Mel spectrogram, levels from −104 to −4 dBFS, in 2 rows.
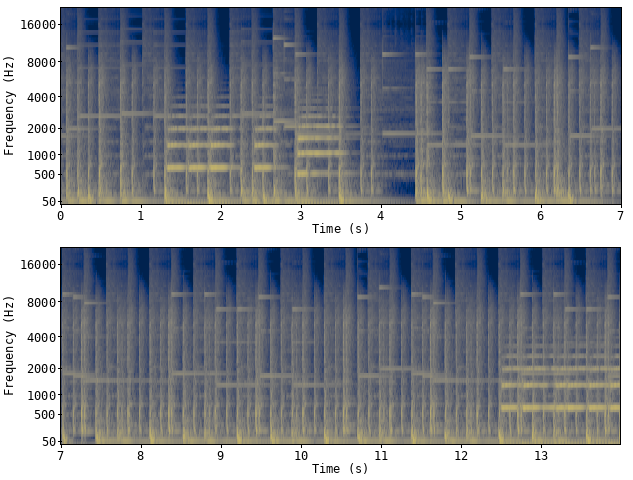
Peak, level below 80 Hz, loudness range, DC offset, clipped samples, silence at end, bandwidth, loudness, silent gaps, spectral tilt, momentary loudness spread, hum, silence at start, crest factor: -16 dBFS; -44 dBFS; 5 LU; under 0.1%; under 0.1%; 0 s; over 20 kHz; -36 LUFS; none; -4 dB/octave; 9 LU; none; 0 s; 20 dB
